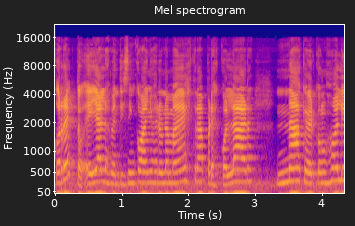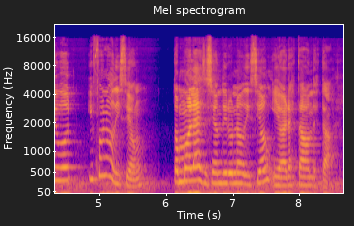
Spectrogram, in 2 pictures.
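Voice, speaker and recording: A woman's raised, projected voice, high in pitch, with lively intonation and a very fast pace over noticeable background noise. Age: 30s. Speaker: podcast co-host. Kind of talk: casual chat.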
